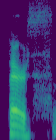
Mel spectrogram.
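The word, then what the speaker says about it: Peirce: el dato no s se pronuncia bears muchos dicen pierce pero la está al revés no la las letras no entonces este luego con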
